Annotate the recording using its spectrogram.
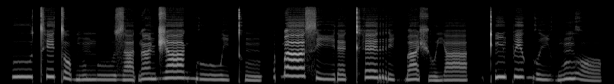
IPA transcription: uː˦ tʰ e˦ t ɔ˨ b ũ˨ m uː˨ z a˨ ɗ ã˦ d͡ʒ aː˦ ɡ͡b uː˨ w i˨ kʰ ũ˨ | ɓ aː˦ s iː˨ ɾ ɛ˨ kʰ ɛ˦ r i˨ ɡ͡b a˦˨ ʃ u˨ j a˦ | kʼ ĩ˦ p e˦ ɡʷ iː˨ ɡʷ ũ˦ ɣ ɔ˨

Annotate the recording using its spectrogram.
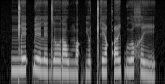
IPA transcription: ŋ͡ǁ e ʔ ɓ e l e d l o ɾ ɒ w m ɒ ʔ pʲ o ǁʰ e qʼ i ɓ u χ i

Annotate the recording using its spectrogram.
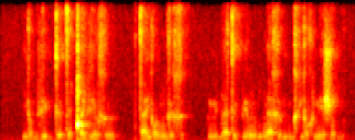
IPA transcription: j ɵ b vʲ ʉ b t y t e ǃ ɛ vʲ ɛ l x ʉ | t æ j o l ŋ ɡ y x | mʲ ɵ b ɛ t y pʲ o ŋ y b ŋ ɛ x y b m b y x j o x mʲ ɛ ʃ ɵ b

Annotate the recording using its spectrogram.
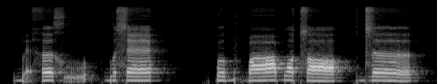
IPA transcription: b ɛ̰ h əː x ṵ | ɡʷ ɪ s ɛ | k͡p ʊ b ṵ ɡ͡b ɑː b ɔ t͡s ɒ | d͡z əː

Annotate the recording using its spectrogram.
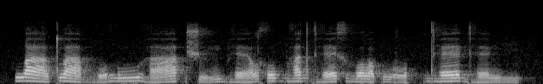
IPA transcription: w aː˦˨ tʷ aː˦˨ bʱ o˨˩˦ ɦ uː˦˥ ɦ a˨˥ | ʃ ʉ˨˩˦ m bʱ ɛː˨˩˦ lˠ x o˦˥ bʱ a˦˥ d ɡʱ ɛː˨˥ x ɦ o˦˥ lˠ ə˦˨ p u˦˨ lˠ | dʱ ɛː˦˥ ɡʱ ɛː˨ ŋ i˨

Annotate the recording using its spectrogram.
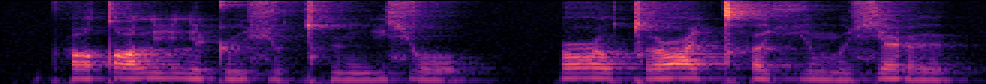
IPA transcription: pʰ ɵ˧˥ tˤ i˧˥ l i˧˥˧ l i˥˩ ʈ ʉ˧˥˧ ɕ ɵ˨˩ ǀʰ ʉ˨˩ ŋ i˩˥ ɕ o˨˩ | ʕ o˥˩ ǀ ɵ˥ ʕ i˥˩ ǀʰ ɐ˥˩ ç ɘ˥˩ m ɵ˩˥ ɕ ɛ˥˩ ɽ ɘ˥˩

